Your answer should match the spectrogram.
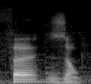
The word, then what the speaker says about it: faisons: ça devrait être fait long mais non c'est faisons pour le prenons sujet vous c'est aussi régulier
